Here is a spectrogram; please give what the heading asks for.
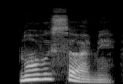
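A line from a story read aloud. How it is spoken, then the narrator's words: Soft question. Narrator (Russian): мягко спросила Ричардс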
